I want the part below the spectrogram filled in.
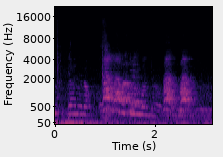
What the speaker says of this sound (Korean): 방에서 강아지가 짖기 시작합니다.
